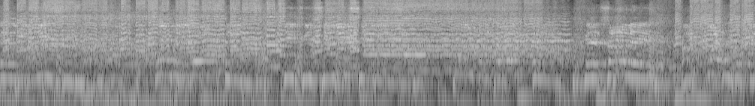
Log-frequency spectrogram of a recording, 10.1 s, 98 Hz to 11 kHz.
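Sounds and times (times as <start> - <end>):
loud music with bass line: 0.0 - 10.0.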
